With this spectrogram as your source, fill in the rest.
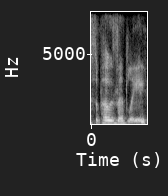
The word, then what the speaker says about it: supposedly: So the mispronunciation of supposedly. It's a D, not a B.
